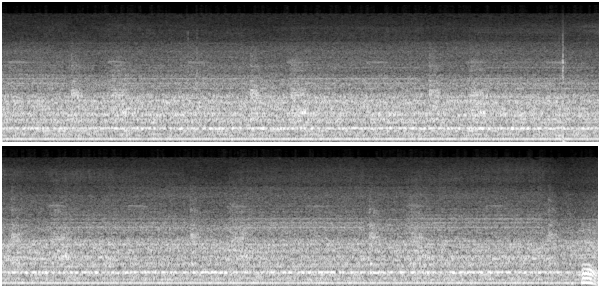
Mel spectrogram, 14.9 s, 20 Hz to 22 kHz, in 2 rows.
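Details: Fractional CO2 laser (dot therapy) resurfacing on a patient's neck for sun damage and loss of elasticity: a steady machine hum with faint, regular ticking pulses.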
